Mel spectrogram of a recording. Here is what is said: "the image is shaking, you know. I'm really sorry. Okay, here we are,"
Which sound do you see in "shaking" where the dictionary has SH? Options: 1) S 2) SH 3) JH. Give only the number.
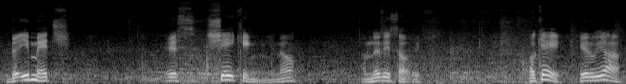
2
